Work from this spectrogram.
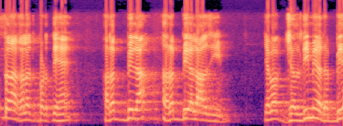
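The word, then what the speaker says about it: العظيم: بھی پڑھتے ہیں تو پھر بھی سبحان ربی العظیم، سبحان ربی العظیم، اس طریقے سے تلفظ کا خاص خیال رکھنا ہے آپ نے۔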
